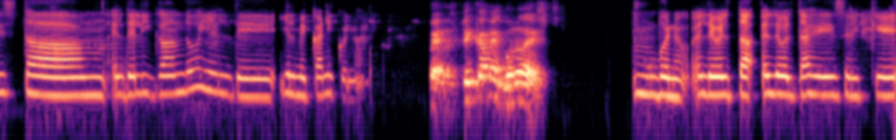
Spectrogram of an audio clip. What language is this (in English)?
Spanish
